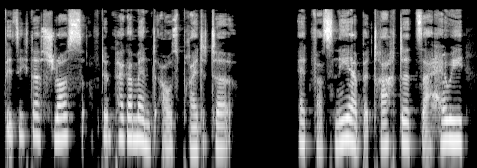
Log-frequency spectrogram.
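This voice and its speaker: A woman reads a story aloud in steady narration. Her voice sits in the middle range. A gravelly fry colours it throughout. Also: mid-range voice. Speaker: fan fiction reader.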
